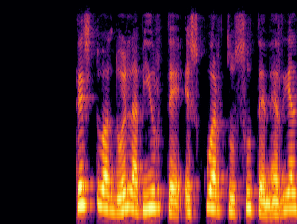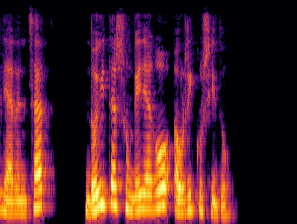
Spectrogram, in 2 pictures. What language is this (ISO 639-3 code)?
eus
